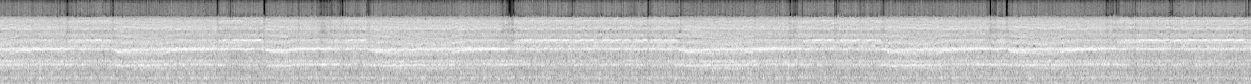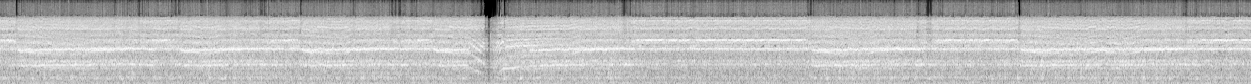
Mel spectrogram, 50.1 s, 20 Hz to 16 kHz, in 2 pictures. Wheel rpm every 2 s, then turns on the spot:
230, 220, 220, 220, 220, 230, 230, 220, 230, 220, 220, 230, 230, 220, 230, 230, 230, 150, 220, 230, 230, 230, 230, 220, 230.
none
